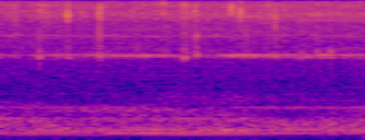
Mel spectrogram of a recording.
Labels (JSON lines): {"label": "anthrophony, boat engine", "recorder": "HydroMoth"}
